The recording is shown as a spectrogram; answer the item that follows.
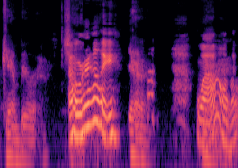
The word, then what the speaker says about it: Canberra: nowhere capital of australia she mispronounced the name cam canberra you call it cambrie and so not to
